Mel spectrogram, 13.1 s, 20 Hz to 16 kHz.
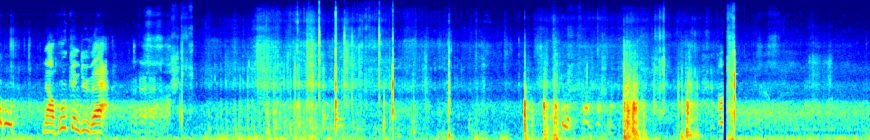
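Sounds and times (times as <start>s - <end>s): bike tyre rumble on dirt: 2.8s - 13.0s
bike rattling clicks and knocks: 7.8s - 10.8s.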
